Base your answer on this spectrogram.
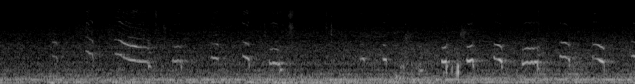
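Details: Small female Maltipoo puppy, palm-sized, giving many short high whimpers and squeaky yips, some rising or falling sharply, scattered through the clip over a steady low hum.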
